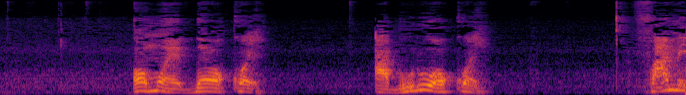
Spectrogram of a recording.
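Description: A man speaks calmly and closely in short phrases.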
